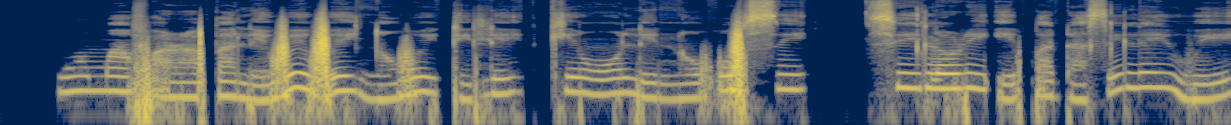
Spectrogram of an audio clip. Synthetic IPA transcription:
w̃ɔ̃˧mãː˦fa̰˨ɾa˨ba˧lɛ˨we˨˦˨we˨˦i˦˨nã˨˦wo˦i˦˨d̥e˨˦le˦ | kʰi˦w̃ɔ̃˧le˨nã˨˦wo˦si˦ | si˦lo˦ɾi˦ʔi˨k͡pa˧da˨si˨˦le˦i˦˨we˨˦

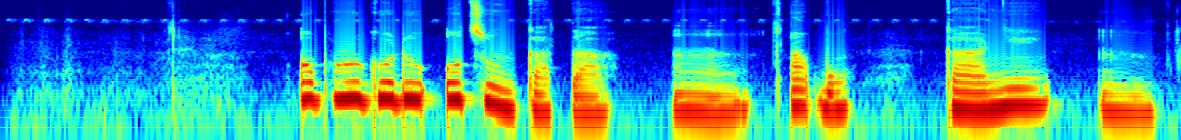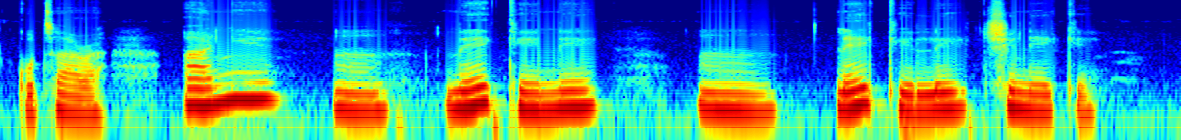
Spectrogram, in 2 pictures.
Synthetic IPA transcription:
ɔ˦bʊ˦ɾʊ˦ɡo˦du˦o˦tu˨ŋ̩˨ka˨ta˨ | m̩˨a˦k͡pʊ˦ | ka˨a˨ɲɪ˦ | m̩˨ | kʊ˨ta˨ɾa˨ | a˨ɲɪ˦ | m̩˨ | ne˦ke˨ne˦ | m̩˦ | ne˦ke˨le˦t͡ʃi˦ne˦ke˦

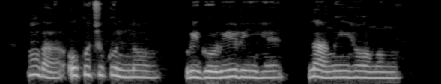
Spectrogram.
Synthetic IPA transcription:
m̩˦ba˨o˦ku˦t͡ʃu˦ku˦n̩˨nɔ˦˨˦ | ɾi˨ɡo˨ɾi˦i˦ɾi˦i˦ɦe˦ | na˦˨a˨ŋʊ˦i˦ɦɔ˦ŋʊ˦ŋʊ˦

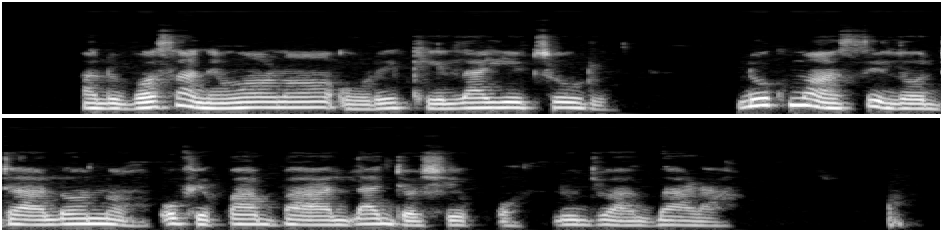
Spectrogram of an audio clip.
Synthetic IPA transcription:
a˨lu˨bɔ˨˦sa˦˨nĩ˨˦w̃ɔ̃˦ɾ̃ã˦o˦˨ɾe˨˦kʰe˧˦la˦je˦to˦ɾu˨ | lu˦ku˦mã˦˨˦si˦˨lɔ˧da˦˧lɔ˦nãː˦˨o˦fi˧k͡pa˦ba˦˧la˦d͡ʒɔ˧ʃe˧k͡pɔ˨lo˦d͡ʒu˦a˧ɡ͡ba˦˨ɾa˧

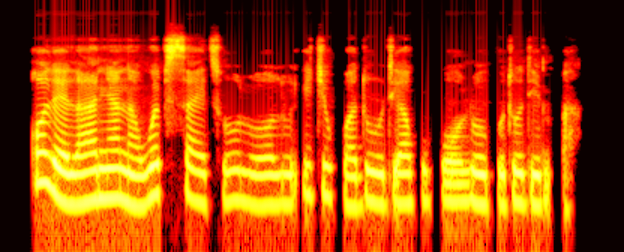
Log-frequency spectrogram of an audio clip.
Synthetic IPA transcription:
ɔ˦le˨la˨a˦ɲa˦na˨we˦bsa˦ɪ˨tʊ˦lʊ˨ɔ˦lʊ˦ʔi˦d͡ʒi˦kʷa˨dʊ˦˨dɪ˦a˦kʷʊ˦kʷɔ˦lʊ˦o˨bo˨do˦dɪ˨m̩˦k͡pa˨

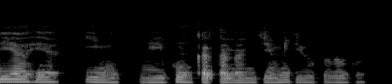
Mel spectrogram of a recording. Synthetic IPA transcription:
ɪ˦ja˦ɦja˦ | i˦mu˨ | ne˨bu˦ŋ̩˨ka˨ta˨na˨n̩˨d͡ʒɪ˨m̩˦dɪ˨o˦ɡo˦lo˦ɡo˦

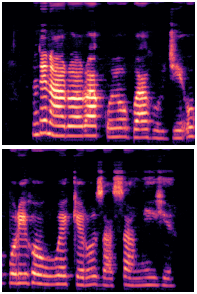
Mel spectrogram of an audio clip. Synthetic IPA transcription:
n̩˦dɪ˦na˨a˨ɾʊ˦ɔ˦ɾʊ˦a˦kʊ˨ɾʊ˦ɡʷa˦ɦʊ˨d͡ʒi˨ʔʊ˦k͡pʊ˦ɾi˦ɦo˦˨wu˦we˦ke˨ɾʊ˦za˨sa˦˨m̩˦ni˦ɦe˦

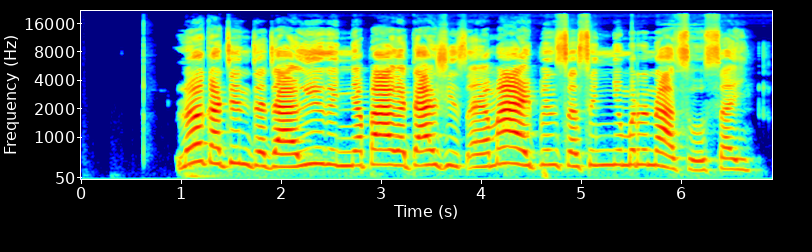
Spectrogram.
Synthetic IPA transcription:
loː˦kɐ˨t͡ʃɪ˦nda˨d͡ʒaː˨ɽiː˦ɾɪ˨ɲja˦ɸaː˦ɽa˨taː˦ʃ̬iː˨sʼɐ˨ja˦ma˦ha˨jɸɪ˦nsa˨sʊ˦ɲji˦mʊ˦ɽnaː˨soː˨sa˦j

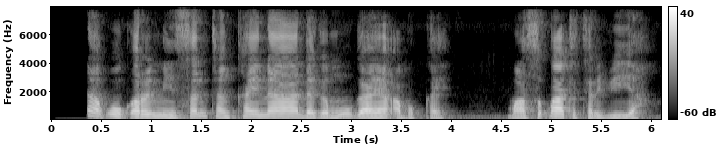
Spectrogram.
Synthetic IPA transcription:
ʔɪ˦naː˨kʷʼoː˨kʼɐ˦ɽɪ˦nːiː˨sɐ˦ntɐ˨ŋka˦jnaː˦dɐ˨ɡa˨muː˦ɡaː˨jɛ˦ŋʔa̰˨bʊː˨kːa˦j | maː˨suː˦ɓaː˦ta˨tʰɐ˦rbɪ˦jaː˨

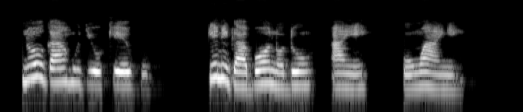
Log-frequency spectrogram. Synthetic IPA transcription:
no˦ɡa˦a˦ɦʊ˨dɪ˨o˦ke˦e˦ɡʷu˨ | ɡ̥ɪ˦nɪ˨ɡa˨a˨bʊ˨ɔ˦nɔ˨dʊ˦ | a˨ɲɪ˦ | ʊ˨ŋʷa˦a˨ɲɪ˦

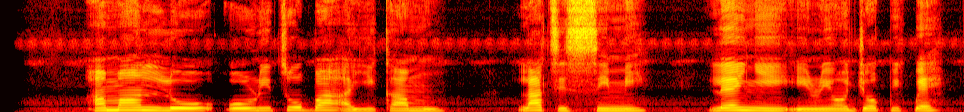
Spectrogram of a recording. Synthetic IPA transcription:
a˧mãː˦˧n̩˦lo˧o˧ɾ̃ĩ˧to˦ba˦a˦˨ji˨˦ka˦mũ˧ | la˦ti˧sĩ˧mĩ˧ | lɛ˦j̃ĩ˧i˨ɾ̃ĩ˧ɔ˧d͡ʒɔ˦k͡pi˦k͡pɛ˦

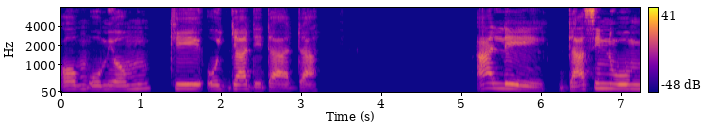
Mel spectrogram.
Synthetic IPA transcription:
ɔ˧o˧mĩ˧ɔ˧mũ˦ | ki˦o˦d͡ʒa˦de˨˦da˨da˧ | a̰˧˦le˨ | da˨˦si˦nũ˦o˦m˦

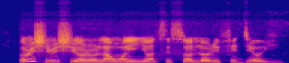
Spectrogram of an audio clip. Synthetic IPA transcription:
o˦ɾi˦ʃi˧ɾi˦ʃi˨˧ɔ˨ɾɔ˨la˨˦w̃ɔ̃˧e˨j̃ã˨˦ti˧sɔ˧lo˦ɾi˦fi˦di˦o˦˨ji˨˦

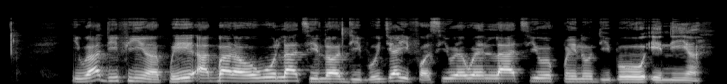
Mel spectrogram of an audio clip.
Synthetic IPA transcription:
i˨wa˨˦di˨˦fi˧˦˨j̃ã˨k͡pe˨˦a˧ɡ͡ba˦ɾa˧o˧wo˦la˦ti˧lɔ˧di˨bo˨˦d͡ʒɛ˦i˦˨fɔ˨si˨˦wɛ˦wɛ˦n̩˦la˦ti˦o˦k͡pẽ˧nũ˧di˨˦bo˧e˨nĩ˨j̃ã˨

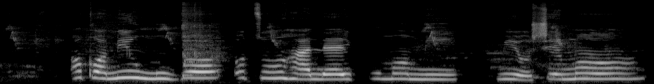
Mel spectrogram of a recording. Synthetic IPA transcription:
ɔ˧kɔ˨mĩ˦u˦mũ˧ɡ͡bo˦o˦tũ˦ɦa˧lɛ˧i˧k̚ũ˦mɔ̃˦mĩ˧ | mĩ˧o˨ʃe˧mɔ̃˦ɔ˦

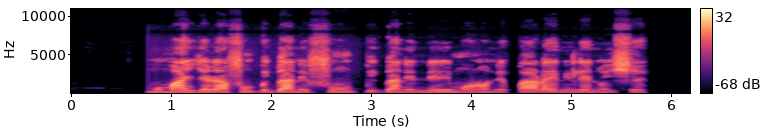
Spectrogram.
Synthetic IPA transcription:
mo˧mãː˦n̩˦d͡ʒɛ˧ɾa˧fũ˦ɡ͡bi˦ɡ͡ba˧nĩ˧fũ˦ɡ͡bi˦ɡ͡ba˧nĩ˧nĩ˦ɾĩ˦˨mɔ̃˨ɾ̃ɔ̰̃˨nĩ˦k͡pa˧ɾa˦ɛ˧nĩ˧lɛ˦˨nũ˧i˧ʃɛ˦

